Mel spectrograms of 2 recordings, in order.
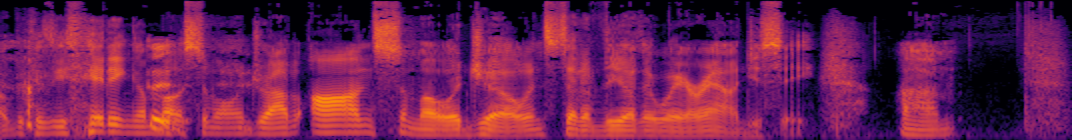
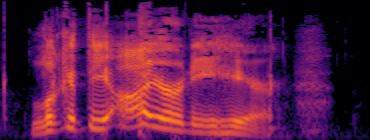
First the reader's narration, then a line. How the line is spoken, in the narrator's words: Claudio yelled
